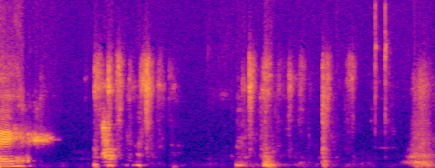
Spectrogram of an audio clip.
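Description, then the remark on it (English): A dog gives a short, high whimper at the start, followed by several bursts of scratching and rustling with brief quiet gaps between them. “This dog is gonna be a little crazy.”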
